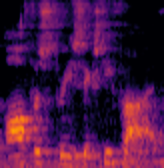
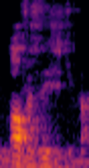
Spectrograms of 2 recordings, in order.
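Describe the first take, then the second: First: It is said at a normal, clear pace. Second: It is said quickly with the sounds slurred.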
